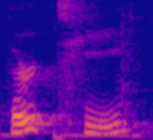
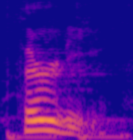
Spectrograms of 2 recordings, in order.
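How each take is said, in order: First: The middle consonant is a crisp true T. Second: The middle consonant is a soft D sound. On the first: The speaker calls it wrong. "it's not thirty" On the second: The speaker calls it right. "an American T, which sounds like a soft D"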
